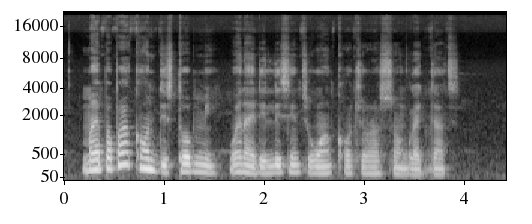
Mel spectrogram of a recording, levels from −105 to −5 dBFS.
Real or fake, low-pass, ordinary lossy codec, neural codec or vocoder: real; none; none; none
